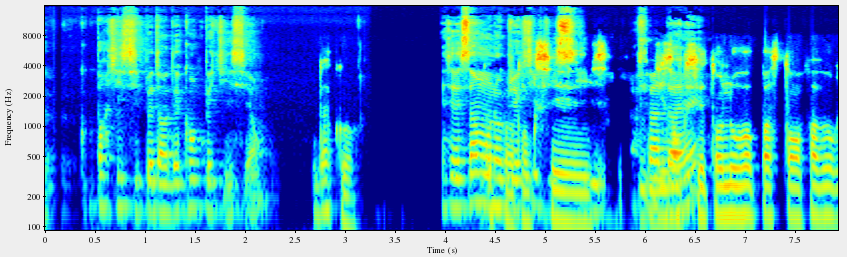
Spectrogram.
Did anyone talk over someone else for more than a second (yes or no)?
yes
